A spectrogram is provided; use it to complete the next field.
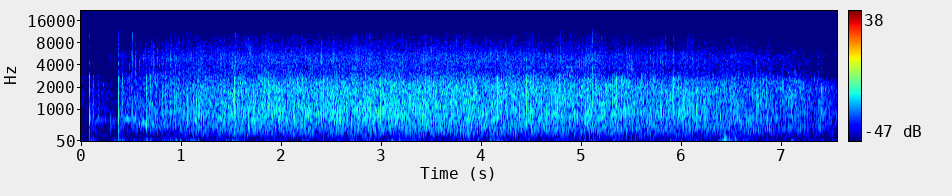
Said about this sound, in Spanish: Ese aplauso es para ti.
